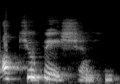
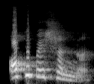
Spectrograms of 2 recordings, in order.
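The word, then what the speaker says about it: occupation: What is ইর অকিউপেশন? হয়াট is your অকিউপেশন? অকিউপেশন? অকুপেশন অকিপেশন। অকিপেশন উচ্চারণ কি?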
